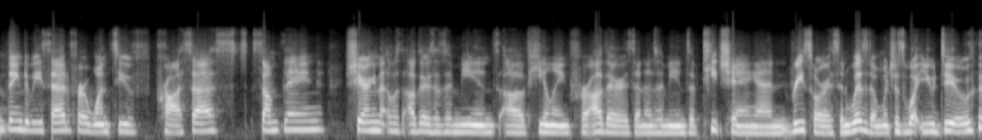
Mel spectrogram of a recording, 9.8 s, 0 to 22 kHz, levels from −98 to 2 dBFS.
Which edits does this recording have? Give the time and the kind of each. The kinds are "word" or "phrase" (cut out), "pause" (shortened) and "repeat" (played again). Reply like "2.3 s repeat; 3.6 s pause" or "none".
none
